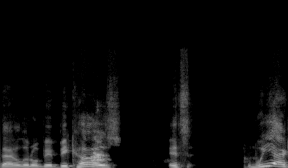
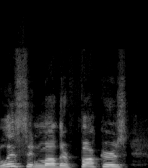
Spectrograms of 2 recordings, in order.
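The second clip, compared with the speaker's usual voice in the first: play-acted, high-pitched hollering yell; 5 semitones higher, 3 dB louder than usual. Telling the listener how she yelled at them, the speaker imitates someone yelling. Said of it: "just yelling at us like".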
